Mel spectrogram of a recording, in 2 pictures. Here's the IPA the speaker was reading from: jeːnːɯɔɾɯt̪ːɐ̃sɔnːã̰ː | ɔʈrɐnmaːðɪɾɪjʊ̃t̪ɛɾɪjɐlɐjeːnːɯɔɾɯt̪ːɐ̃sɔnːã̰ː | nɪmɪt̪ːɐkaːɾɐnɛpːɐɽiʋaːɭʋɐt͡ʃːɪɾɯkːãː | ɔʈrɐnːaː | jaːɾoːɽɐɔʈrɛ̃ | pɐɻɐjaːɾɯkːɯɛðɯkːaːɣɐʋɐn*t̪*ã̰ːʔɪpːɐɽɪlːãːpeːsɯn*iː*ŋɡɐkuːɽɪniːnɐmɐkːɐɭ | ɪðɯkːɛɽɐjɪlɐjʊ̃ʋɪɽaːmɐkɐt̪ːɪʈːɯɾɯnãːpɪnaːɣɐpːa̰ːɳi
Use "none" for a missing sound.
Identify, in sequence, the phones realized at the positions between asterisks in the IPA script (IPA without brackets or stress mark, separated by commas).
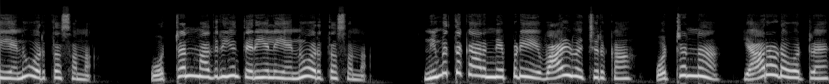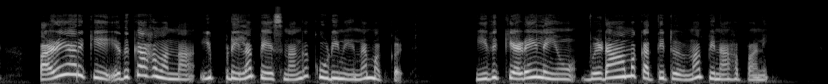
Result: d̪, aː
